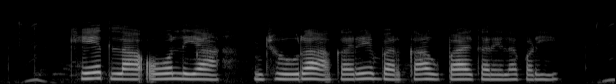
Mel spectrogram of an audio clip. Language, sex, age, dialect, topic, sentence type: Chhattisgarhi, female, 18-24, Eastern, agriculture, question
